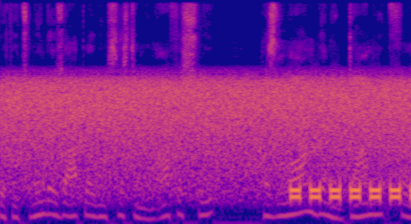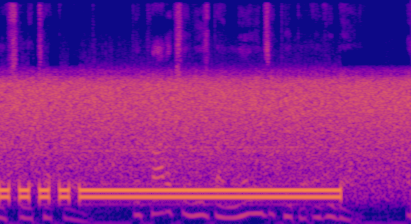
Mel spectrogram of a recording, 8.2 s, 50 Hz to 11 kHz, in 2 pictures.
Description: Telephone call progress tone (North American plan), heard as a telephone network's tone, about 350, 440 Hz, 0.1 s on and 0.1 s off, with speech in English. Stutter dial tone.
